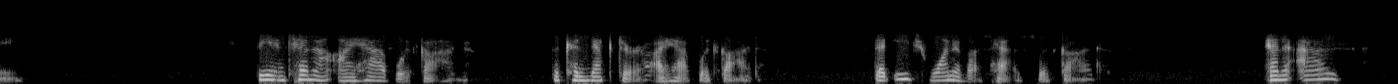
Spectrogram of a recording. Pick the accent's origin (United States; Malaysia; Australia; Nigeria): United States; the Bible Belt; I grew up in the Bible Belt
